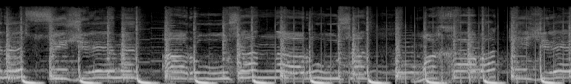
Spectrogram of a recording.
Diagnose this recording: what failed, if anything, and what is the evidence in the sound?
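A train of clicks runs from 2.75 s to 5.64 s. The pulses come at a steady 10.8 per second, around thirty in all. They peak well above the sound. The even spacing likely points to interference coupling into the analogue wiring.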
